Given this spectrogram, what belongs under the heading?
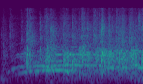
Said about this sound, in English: I have a very important guest with me today. Give a big applause to Sirenus from Dimmeborger.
